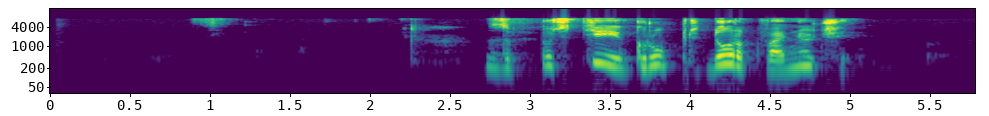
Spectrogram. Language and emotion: Russian, angry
